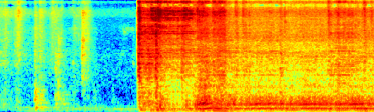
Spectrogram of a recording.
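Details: Formula engine starting after intake manifold gasket installed: catches after a quiet spell and settles into an uneven, stumbling idle with dropped pulses; misfire.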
